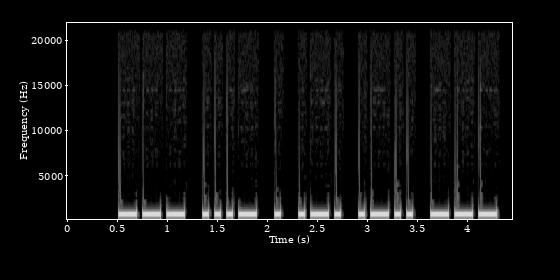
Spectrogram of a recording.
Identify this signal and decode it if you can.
Morse code, heard as a keyed tone, about 21 wpm, 700 Hz. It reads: OVERLO
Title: Build A Word - 3 Letters At A Time - 8-Letter Words - 20wpm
